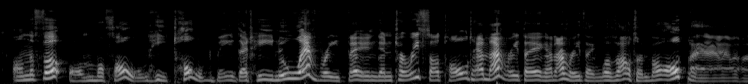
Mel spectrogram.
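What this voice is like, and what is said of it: Impression of Harper. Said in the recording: “my Harper impression”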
